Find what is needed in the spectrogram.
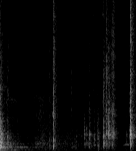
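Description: A few sharp clicks and taps of plastic stamping supplies handled on a tabletop: a clear acrylic stamp block set down and a plastic ink pad case picked up, with a cluster of clicks in the second half.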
